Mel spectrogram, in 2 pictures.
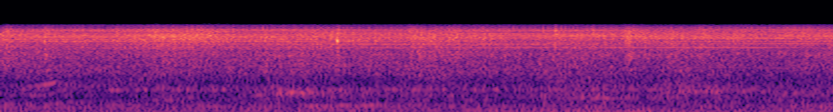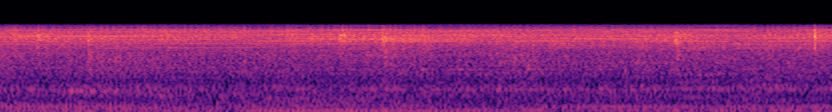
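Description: Steady background noise of an indoor climbing gym: a constant low hum with indistinct voices.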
